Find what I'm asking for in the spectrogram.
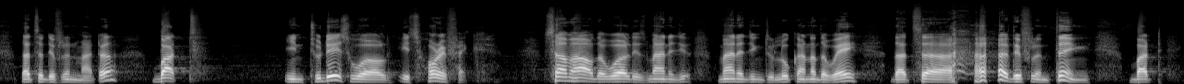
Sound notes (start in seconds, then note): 9.4 laughs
